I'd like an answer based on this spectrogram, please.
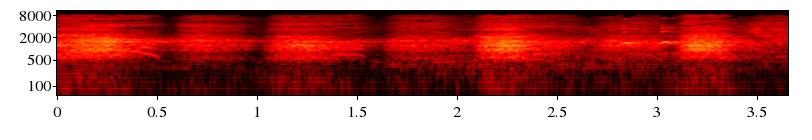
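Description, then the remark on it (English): Heavy, raspy mouth breathing imitating a kidnapper on the phone in a Liam Neeson film, in a steady rhythm of about four loud, breathy in-and-out cycles, airy and noisy with a slightly honking edge, with no talking over it. “And just so you know, if you're ever afraid of being kidnapped, you'll know it's a kidnapper because they're a mouth breather.”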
